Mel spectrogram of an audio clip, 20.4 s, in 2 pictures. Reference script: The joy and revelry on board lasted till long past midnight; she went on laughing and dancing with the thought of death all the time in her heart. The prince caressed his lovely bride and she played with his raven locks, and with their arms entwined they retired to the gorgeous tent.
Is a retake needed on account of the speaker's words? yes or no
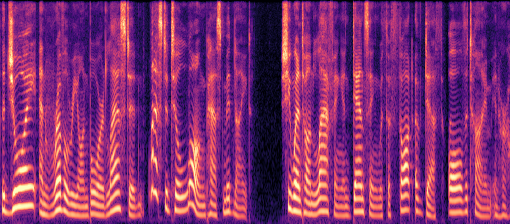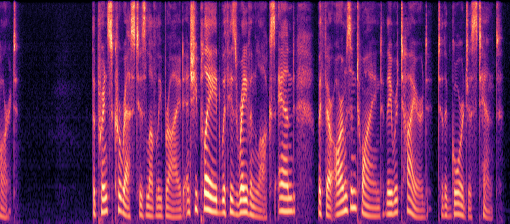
yes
